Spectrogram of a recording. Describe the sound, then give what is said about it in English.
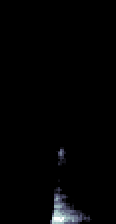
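A single dog bark, short and sharp with a quick attack and fading tail, standing alone against silence with no talking around it. “Oh, the dog.”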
